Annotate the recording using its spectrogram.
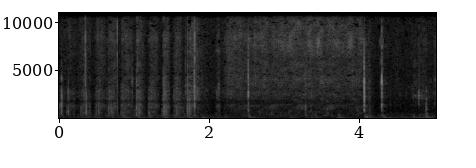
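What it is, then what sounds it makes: Plastic dental model scratched with nails. Long nails scratch the inside surface and the teeth of a large plastic dental teeth model held open, producing quick, dry scratching strokes with bright clicks. A steady low hum sits underneath, and the strokes cluster in the first two seconds and again near the end.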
